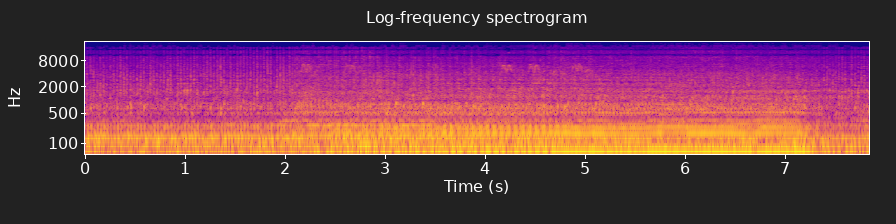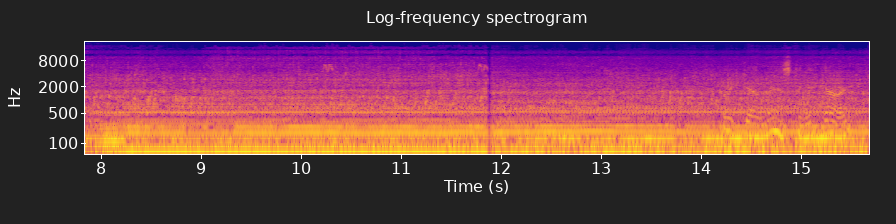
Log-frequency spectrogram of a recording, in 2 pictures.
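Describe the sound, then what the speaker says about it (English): A small dinghy outboard motor pushing a sailboat runs steadily at a constant idle-like drone, close by, with a short dip partway through before resuming its even hum. "pushed by dinghy outboard"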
